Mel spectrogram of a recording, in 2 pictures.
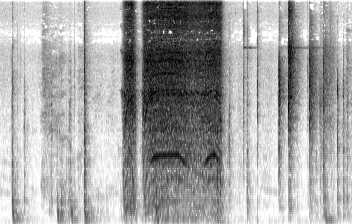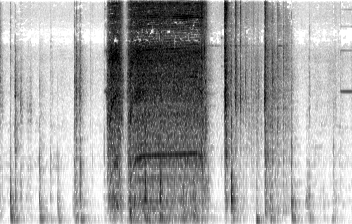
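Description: Cordless drill-driver backing out screws, run twice for about two seconds each with a steady motor whine, with short clicks and knocks of the tool being handled between the runs.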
